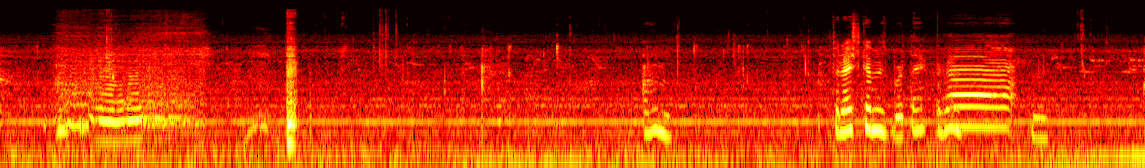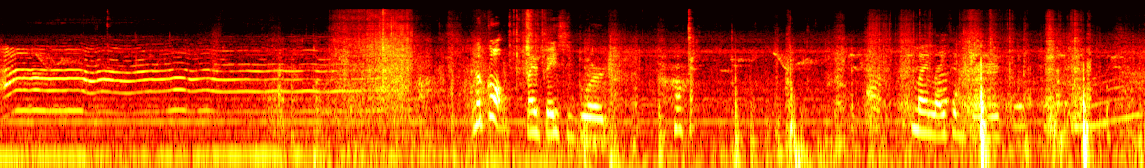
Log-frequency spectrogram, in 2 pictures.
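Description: A young girl talks and sings close by.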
